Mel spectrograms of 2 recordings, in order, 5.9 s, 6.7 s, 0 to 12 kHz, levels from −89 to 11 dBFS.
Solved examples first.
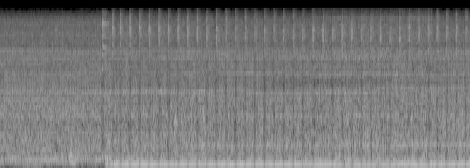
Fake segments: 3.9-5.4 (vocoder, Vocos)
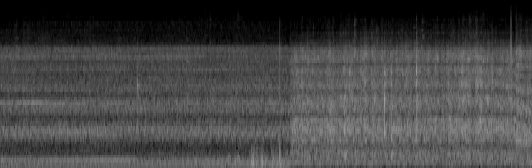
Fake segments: none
